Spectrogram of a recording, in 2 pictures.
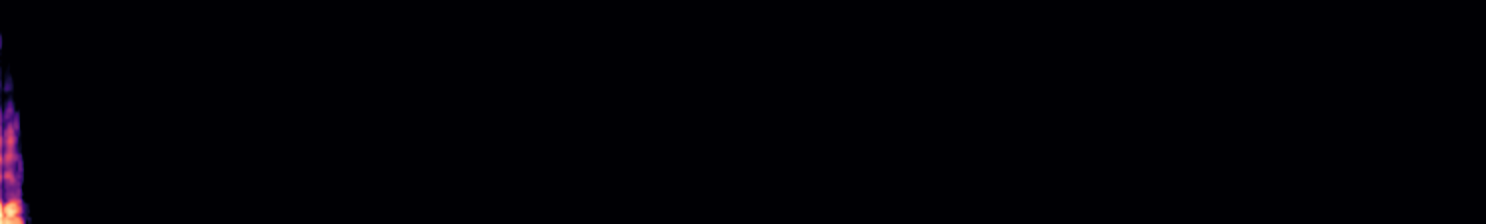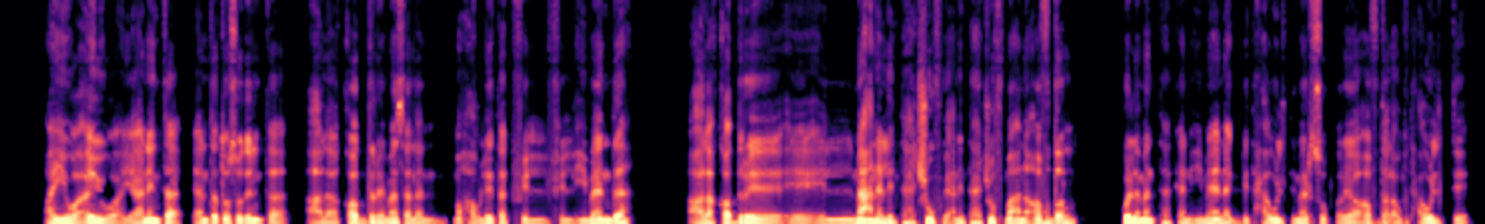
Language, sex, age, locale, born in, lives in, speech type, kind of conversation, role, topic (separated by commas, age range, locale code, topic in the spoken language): Arabic, male, 25-29, ar-EG, Egypt, Egypt, conversation, podcast, host, إيه اللي مدي حياتك معنى دلوقتي؟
